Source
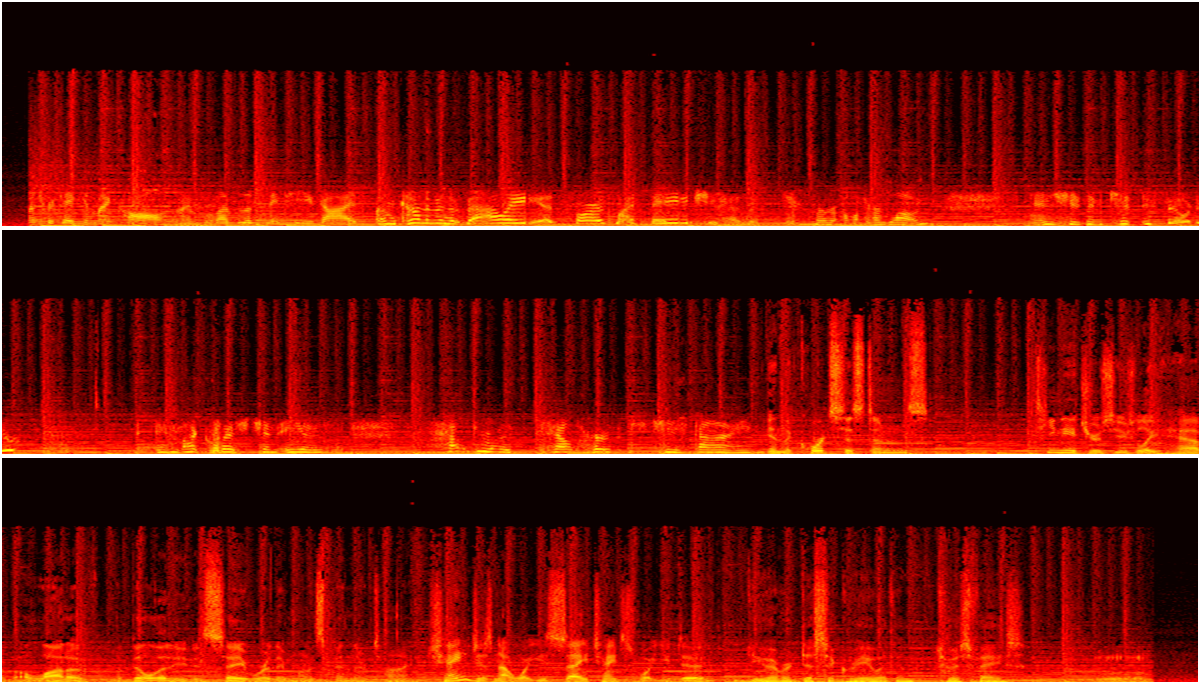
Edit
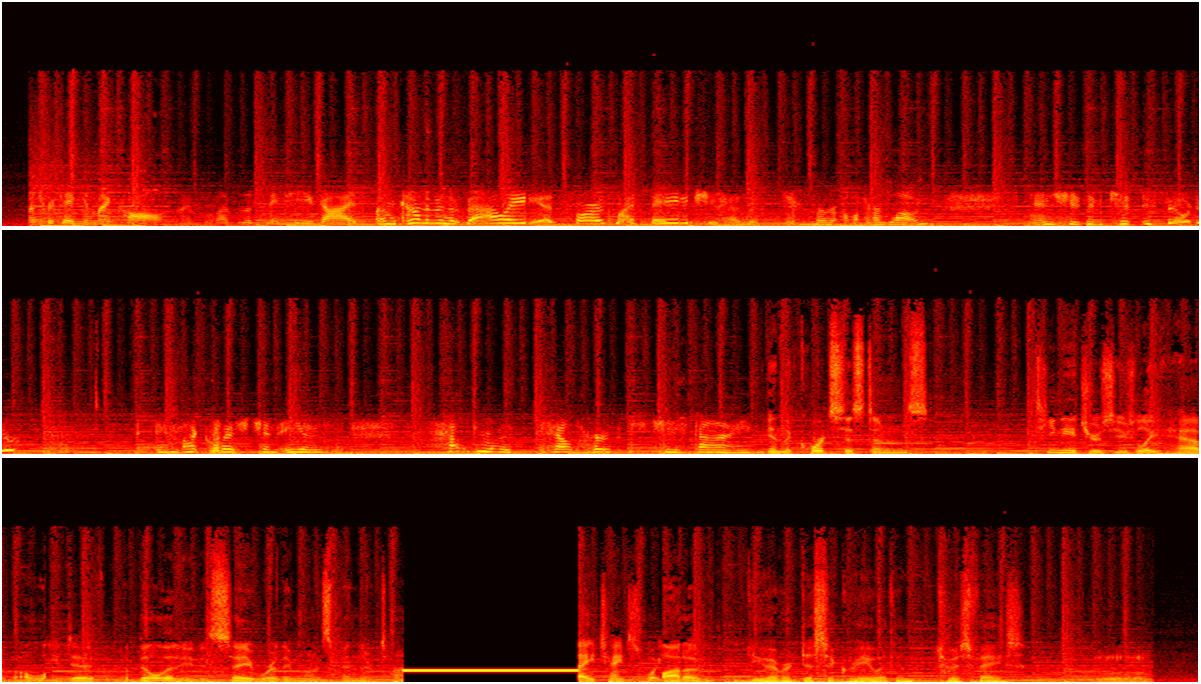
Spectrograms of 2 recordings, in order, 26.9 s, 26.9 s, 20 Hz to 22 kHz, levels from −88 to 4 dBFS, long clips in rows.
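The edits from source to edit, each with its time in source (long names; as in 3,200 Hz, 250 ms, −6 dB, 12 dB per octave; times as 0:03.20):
0:00.89–0:02.20: duck −10 dB, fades 0.41 s
0:18.28–0:18.59: swap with 0:22.86–0:23.22
0:20.91–0:22.23: beep over 1,200 Hz −16.5 dBFS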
